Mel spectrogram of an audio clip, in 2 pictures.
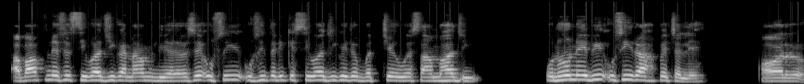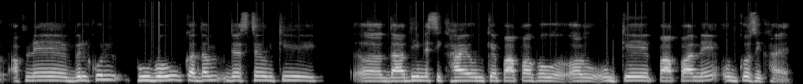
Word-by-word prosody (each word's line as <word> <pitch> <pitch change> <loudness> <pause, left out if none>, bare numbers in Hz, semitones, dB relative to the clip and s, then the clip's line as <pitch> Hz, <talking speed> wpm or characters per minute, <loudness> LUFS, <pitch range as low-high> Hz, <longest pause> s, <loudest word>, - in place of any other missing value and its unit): अब 170 +3 +2
आपने 200 +2 +3
जैसे 210 +1 -1
शिवाजी 190 -1 +2
का 185 -1 +1
नाम 180 +1 -2
लिया 165 0 +1
वैसे 170 +5 0
उसी 200 +3 -2 0.2
उसी 195 +4 -2
तरीके 200 +1 -2
शिवाजी 195 -1 0
के 195 0 +2
जो 190 -1 0
बच्चे 175 +2 -3
हुए, 175 0 0
संभाजी 170 -1 0 0.7
उन्होंने 210 +4 +4
भी 220 +2 +1
उसी 215 +2 -1
राह 190 -4 +3
पे 190 - 0
चले, 140 -4 -3 0.6
और 155 -1 0
अपने 180 +3 -3 0.3
बिल्कुल 190 +4 +1 0.3
हूबहू 190 +2 +5
कदम 190 +2 +1
जैसे 185 +1 -1
उनकी 185 -1 -1 0.4
अ, 155 -1 -2
दादी 160 +3 +3
ने 175 - 0
सिखाया 170 0 +2
उनके 170 +1 -1
पापा 170 -1 +2
को 165 0 -1
और 160 0 -1
उनके 175 +3 0
पापा 160 +2 +3
ने 185 +4 -3
उनको 180 +1 0
सिखाए। 155 -3 -6
180 Hz, 160 wpm, -18 LUFS, 170-195 Hz, 0.7 s, हूबहू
